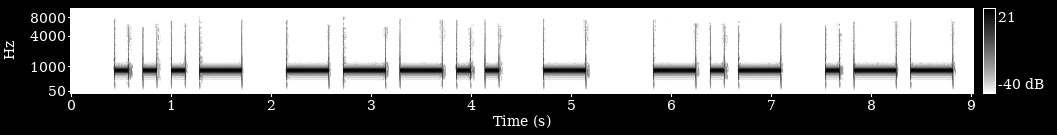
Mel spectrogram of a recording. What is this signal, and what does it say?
Morse code, heard as a keyed tone, about 8 wpm, 800 Hz. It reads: V8TKW
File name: 8wpm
